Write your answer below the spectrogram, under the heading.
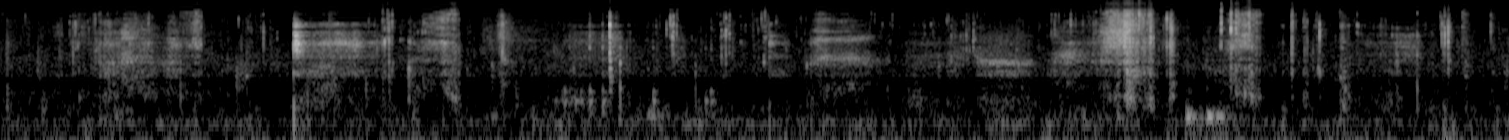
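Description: A person eating, chewing and crunching food in irregular crunches and clicks, with a louder cluster about two seconds in and again around eight to nine seconds in.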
